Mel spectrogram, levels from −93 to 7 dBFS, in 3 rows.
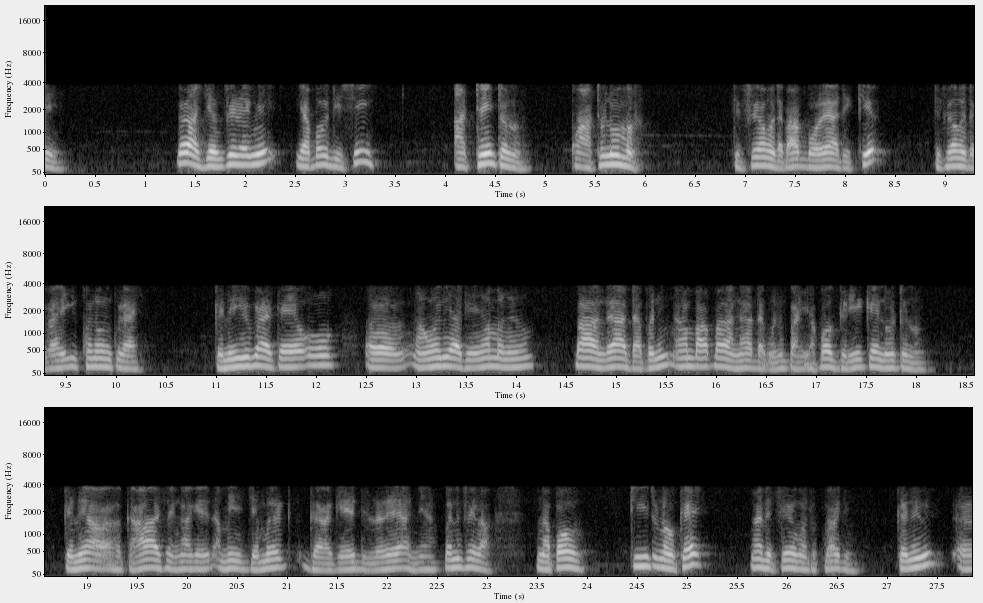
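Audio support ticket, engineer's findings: AMR rate drop, 8.06–10.30 s and 25.82 s to end. Sound turns rougher, more synthetic, same 4 kHz band, no gap. Fits link adaptation from 12.2 to 5.9 kbps.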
